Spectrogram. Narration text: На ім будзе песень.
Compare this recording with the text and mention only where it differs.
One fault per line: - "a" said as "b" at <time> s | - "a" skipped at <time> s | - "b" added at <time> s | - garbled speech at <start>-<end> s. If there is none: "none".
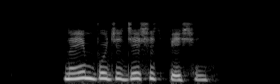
- "дзесяць" added at 1.3 s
